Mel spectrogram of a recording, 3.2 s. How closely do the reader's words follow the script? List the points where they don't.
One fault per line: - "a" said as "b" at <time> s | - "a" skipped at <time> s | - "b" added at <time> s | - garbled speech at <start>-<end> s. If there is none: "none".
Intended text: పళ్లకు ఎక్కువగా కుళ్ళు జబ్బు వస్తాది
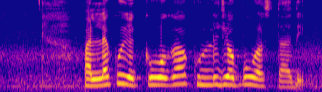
none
